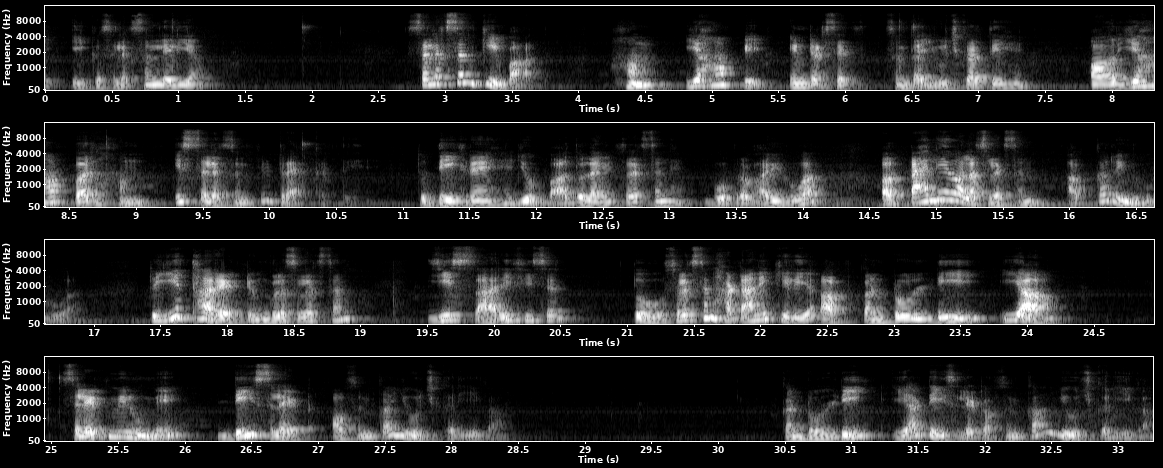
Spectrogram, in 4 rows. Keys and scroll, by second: 32.6 ctrl+4.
